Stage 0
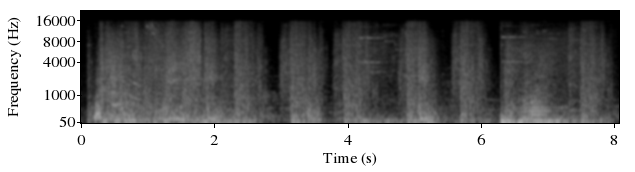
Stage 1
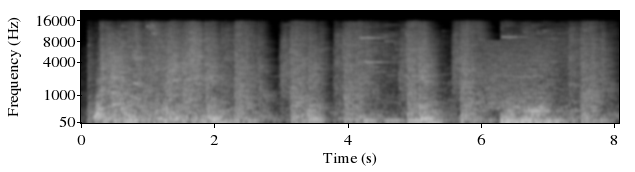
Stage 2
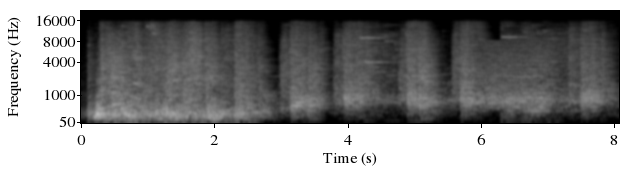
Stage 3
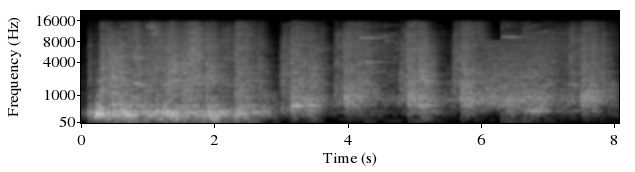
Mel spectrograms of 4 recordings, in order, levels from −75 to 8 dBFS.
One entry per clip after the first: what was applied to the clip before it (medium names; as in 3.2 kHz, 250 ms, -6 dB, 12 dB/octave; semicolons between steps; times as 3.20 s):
spectral replace 5.96–6.89 s, 430–8400 Hz both; flutter echo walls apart 3.8 m, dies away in 0.42 s; trim +8 dB
high-pass sweep 240 Hz -> 750 Hz, 2.47–3.61 s; trim -7 dB
reverberation, pre-delay 3 ms, DRR 5 dB; trim +3 dB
